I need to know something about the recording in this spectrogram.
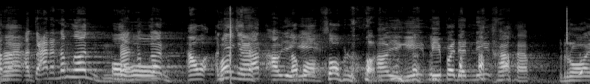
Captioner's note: laughter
